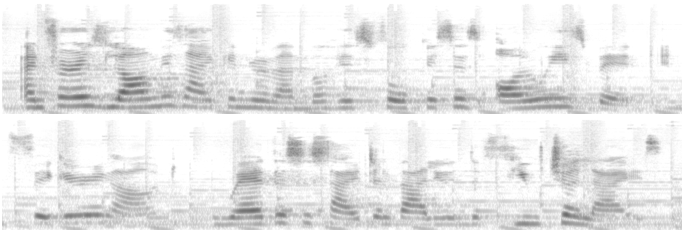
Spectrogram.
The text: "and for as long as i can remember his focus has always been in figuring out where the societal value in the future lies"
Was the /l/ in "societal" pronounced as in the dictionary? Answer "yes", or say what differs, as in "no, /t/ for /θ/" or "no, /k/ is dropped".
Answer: yes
